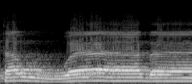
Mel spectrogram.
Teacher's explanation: tawwa itu ada waw, kemudian ada tasydidnya, maka ada nabroh, penekanan, ditekan, kemudian huruf wawunya itu panjang 2 harokat, mad tabi'i.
